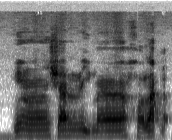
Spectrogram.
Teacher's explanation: Di sini ada nun sukun bertemu dengan shin. Bacaannya adalah mendengung.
